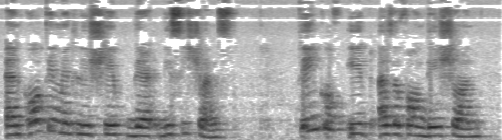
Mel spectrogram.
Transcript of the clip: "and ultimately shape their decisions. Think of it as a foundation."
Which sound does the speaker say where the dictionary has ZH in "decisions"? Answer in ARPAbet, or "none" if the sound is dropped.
SH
